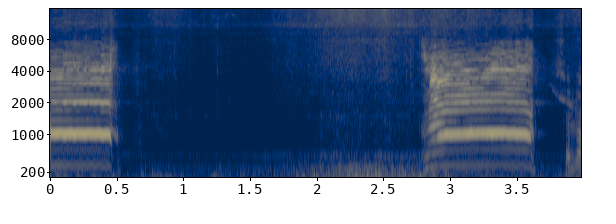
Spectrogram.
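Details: Farm goat bleating loudly after its young went missing, feared taken by a monitor lizard: two long, strongly harmonic nasal bleats, each level and steady, about two and a half seconds apart, over quiet farm background.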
